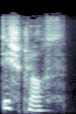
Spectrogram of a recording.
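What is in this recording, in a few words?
"dishcloth", British English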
